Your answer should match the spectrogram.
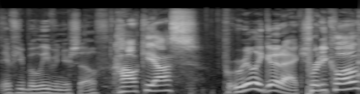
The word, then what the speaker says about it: Halkias: Halkias? Really good, actually. Pretty close? Actually, that's how it... The as is a real Greek pronunciation. Most people butcher it. You nailed it. Okay. Yeah. Stavros Halkias.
